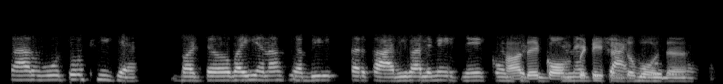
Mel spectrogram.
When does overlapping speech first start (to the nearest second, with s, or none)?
5 s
